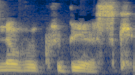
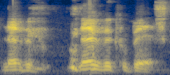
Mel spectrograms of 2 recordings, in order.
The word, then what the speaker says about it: Novokribirsk: And they were like, it is Novokribirsk. And I was like, Novokribirsk.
